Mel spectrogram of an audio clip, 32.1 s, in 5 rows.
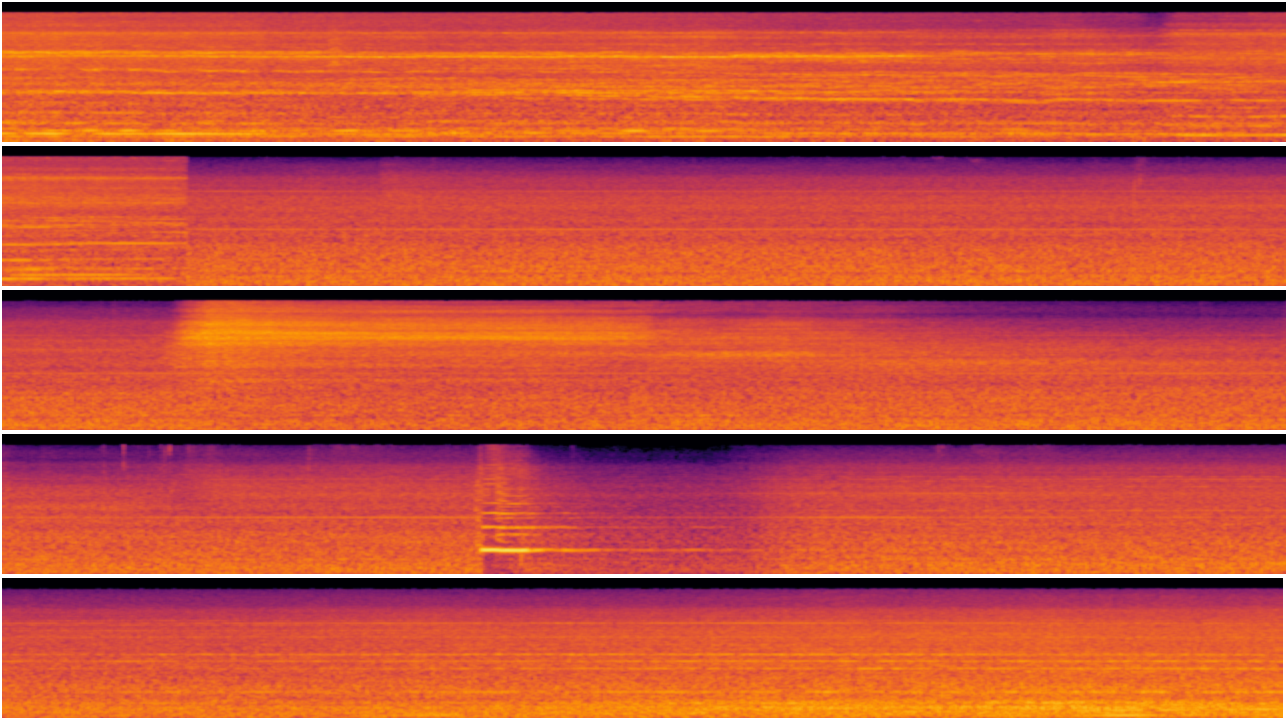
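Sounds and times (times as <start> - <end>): train wheels squealing on rails: 0.0 - 7.4, 13.6 - 32.0
electric locomotive rumble: 0.0 - 32.0
compressed air hiss: 13.6 - 18.1
faint high whine: 13.7 - 31.5.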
